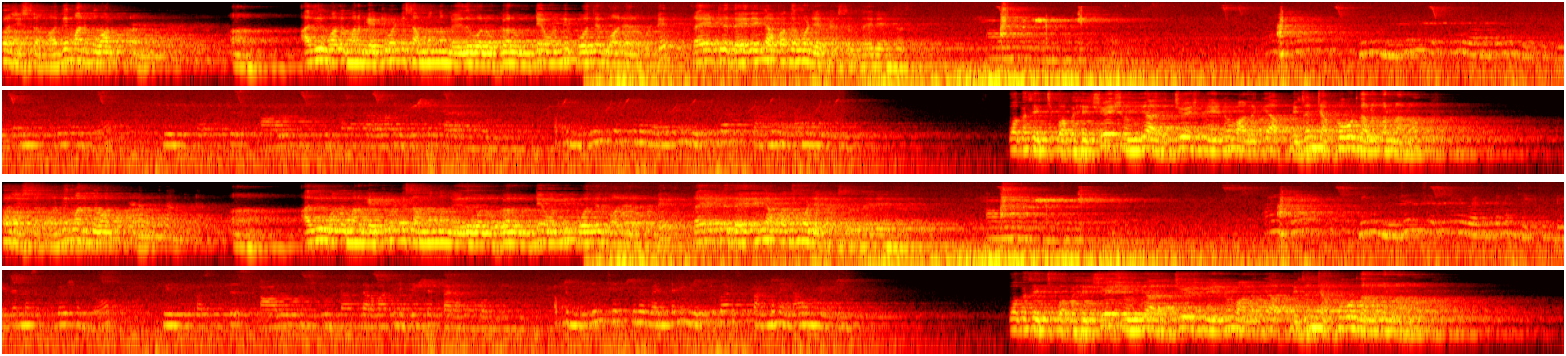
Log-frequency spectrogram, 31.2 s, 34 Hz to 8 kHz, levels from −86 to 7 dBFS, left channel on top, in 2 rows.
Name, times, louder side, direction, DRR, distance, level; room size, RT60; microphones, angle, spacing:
voice 1, 0.0-1.4 2.3-2.6 3.0-9.0 10.0-10.5 10.8-11.2 25.7-29.8, left 1 dB, 30° left, 3 dB, 0.6 m, -20 dB
voice 2, 0.9-2.0 9.8-10.8 12.6-13.2 13.6-16.8 17.2-20.7 21.1-24.1, right 2 dB, 55° right, 2 dB, 0.7 m, -33 dB
sound 1, 5.8-24.1, equal, 80° left, 0.9 m, -33 dB
7.8 x 6.0 x 4.4 m, 2.8 s
head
